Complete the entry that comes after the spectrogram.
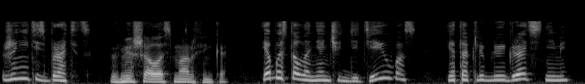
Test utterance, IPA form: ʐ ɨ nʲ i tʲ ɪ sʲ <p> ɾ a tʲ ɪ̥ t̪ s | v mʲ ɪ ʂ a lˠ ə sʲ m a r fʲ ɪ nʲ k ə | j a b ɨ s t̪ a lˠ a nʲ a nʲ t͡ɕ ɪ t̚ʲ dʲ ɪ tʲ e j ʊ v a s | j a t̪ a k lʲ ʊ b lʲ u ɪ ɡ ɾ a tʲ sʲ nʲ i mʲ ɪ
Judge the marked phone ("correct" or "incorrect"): incorrect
